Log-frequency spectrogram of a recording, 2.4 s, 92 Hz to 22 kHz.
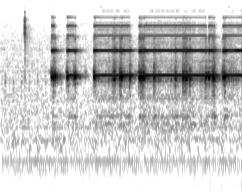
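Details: DT202 multimeter on continuity (speaker) setting: short high-pitched beeps in quick bursts, then a longer held tone as the probes touch; continuity buzzer working normally.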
